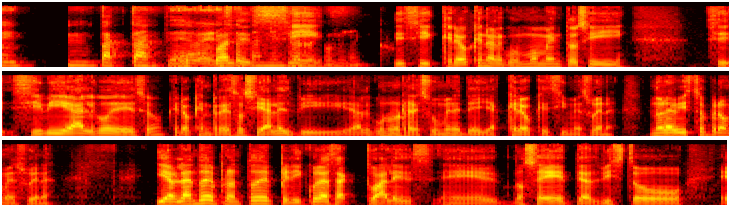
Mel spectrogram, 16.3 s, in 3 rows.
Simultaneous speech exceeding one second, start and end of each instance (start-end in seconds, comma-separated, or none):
1.2-2.4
